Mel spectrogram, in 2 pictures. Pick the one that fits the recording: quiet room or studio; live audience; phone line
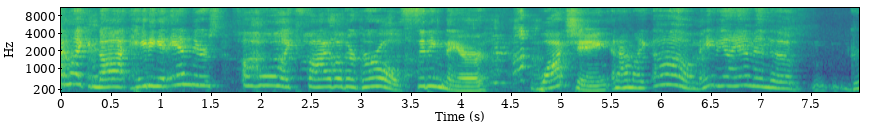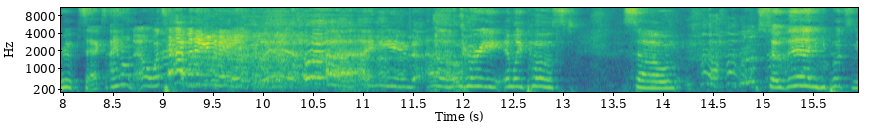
live audience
